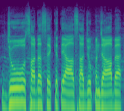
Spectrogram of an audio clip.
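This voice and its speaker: A woman's voice: sits low, fairly even intonation, moderate pace, smooth. Lady reporter with a handheld mic, friendly easy questions, talking at a temple procession. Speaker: reporter host. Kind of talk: street interview. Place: at a Sikh temple street procession.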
